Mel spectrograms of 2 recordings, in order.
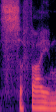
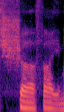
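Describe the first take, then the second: First: The word begins with an s sound. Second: The word begins with an sh sound. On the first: The speaker calls it wrong. "earlier I said safayim" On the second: The speaker calls it right. "when it's shafayim"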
